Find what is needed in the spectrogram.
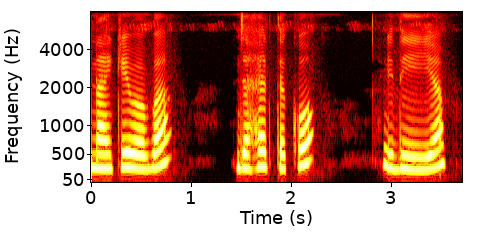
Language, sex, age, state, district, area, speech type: Santali, female, 18-30, West Bengal, Bankura, rural, spontaneous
